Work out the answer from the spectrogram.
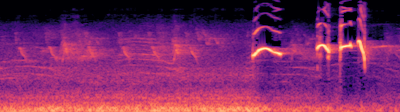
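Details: Female Oriental magpie-robin calling to stimulate males. After faint chirps and low hum, a loud arched whistle rings out, followed by three quick clear whistled notes.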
